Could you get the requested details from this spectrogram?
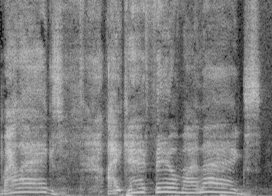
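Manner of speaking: high, slow anguished yell; shouting while wounded. Retold or imitated. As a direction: cry out from a broken back. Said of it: "the guy's like".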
